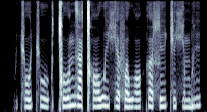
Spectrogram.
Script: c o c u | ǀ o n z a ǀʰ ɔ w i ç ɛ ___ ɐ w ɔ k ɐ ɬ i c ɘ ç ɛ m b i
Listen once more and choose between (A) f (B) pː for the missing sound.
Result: A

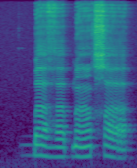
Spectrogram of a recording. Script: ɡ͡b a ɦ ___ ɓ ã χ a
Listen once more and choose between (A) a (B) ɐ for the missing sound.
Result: A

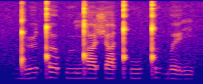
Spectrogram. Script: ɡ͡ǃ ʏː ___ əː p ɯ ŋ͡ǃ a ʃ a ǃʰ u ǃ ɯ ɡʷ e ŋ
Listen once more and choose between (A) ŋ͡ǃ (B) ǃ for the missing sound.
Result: B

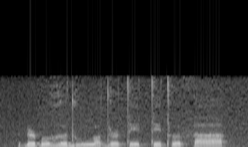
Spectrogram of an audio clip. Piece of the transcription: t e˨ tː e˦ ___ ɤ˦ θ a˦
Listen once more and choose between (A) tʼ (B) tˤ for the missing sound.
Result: A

